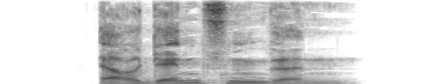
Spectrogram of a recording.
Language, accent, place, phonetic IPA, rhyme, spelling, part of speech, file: German, Germany, Berlin, [ɛɐ̯ˈɡɛnt͡sn̩dən], -ɛnt͡sn̩dən, ergänzenden, adjective, De-ergänzenden.ogg
- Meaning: inflection of ergänzend: 1. strong genitive masculine/neuter singular 2. weak/mixed genitive/dative all-gender singular 3. strong/weak/mixed accusative masculine singular 4. strong dative plural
